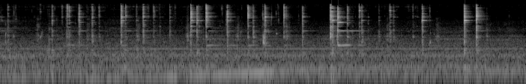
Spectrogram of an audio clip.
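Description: A stainless steel spoon stirring salt into water in a small glass container, clinking irregularly against the glass with a faint swish of the water.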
